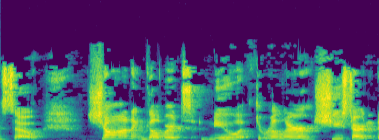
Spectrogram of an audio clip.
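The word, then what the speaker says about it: Sian: I believe I pronounced that Cian Gilbert, but it's actually an Irish name pronounced Sean. So Sean Gilbert's new thriller, She Started It, is about a bachelorette trip gone wrong in the Bahamas.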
